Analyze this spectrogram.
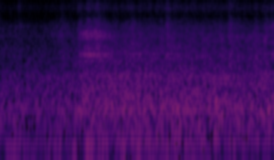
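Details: Continuous low rumbling noise, like a passing train or wind, with no animal sounds.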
